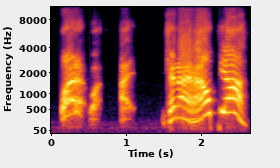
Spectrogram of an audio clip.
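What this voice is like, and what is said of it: Loud yelling character voice. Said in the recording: “this man looks up and sells really, really loudly to you”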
